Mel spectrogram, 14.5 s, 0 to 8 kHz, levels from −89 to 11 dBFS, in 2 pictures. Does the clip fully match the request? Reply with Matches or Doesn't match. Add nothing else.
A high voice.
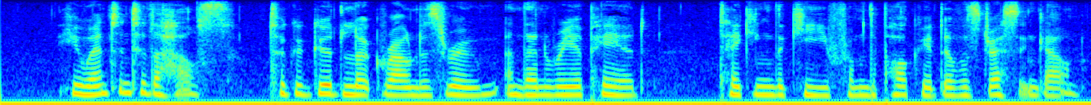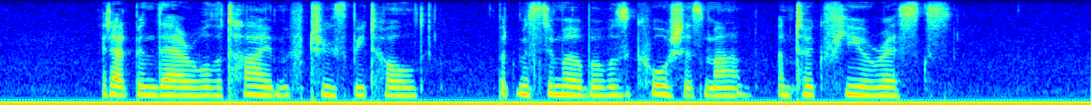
Matches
